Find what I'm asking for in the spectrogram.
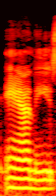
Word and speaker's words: Anne: But Stacey, our producer, did say she's heard other interviewers call her Anne because it's spelled A-N-N-E. And Annie said at the end, she goes, I go by Annie. So everyone thinks it's spelled A-N-N-I-E. So it's Annie. We say Anne.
